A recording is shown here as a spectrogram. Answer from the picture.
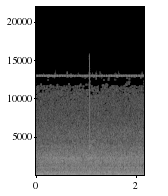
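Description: Steady low electrical hum with a faint even hiss: room tone, with no distinct sounds.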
